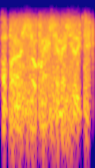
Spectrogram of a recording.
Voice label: voice message commander wounded, crew tanks hungarian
